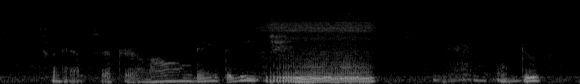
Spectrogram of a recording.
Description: Duke our 16 week old German Shorthair Pointer snoring after a long day at the beach!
